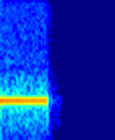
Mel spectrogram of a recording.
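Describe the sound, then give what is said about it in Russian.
A single steady voicemail beep tone, mid-pitched and even, lasting about a third of a second before cutting off abruptly into silence. “И, пожалуйста, оставьте сообщение после сигнала.”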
